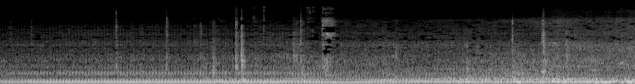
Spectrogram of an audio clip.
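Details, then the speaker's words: Honda Civic with new timing belt and tensioner and the transmission repaired, running with heavy vibration noted: a low idle with light, uneven ticking from the top end; the rocker arms and valves are noisy. "Pansinin niyo yung tunog ng rocker arm niyo mga boss Bossing Ayan maingay po yung tunog ng balbula"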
